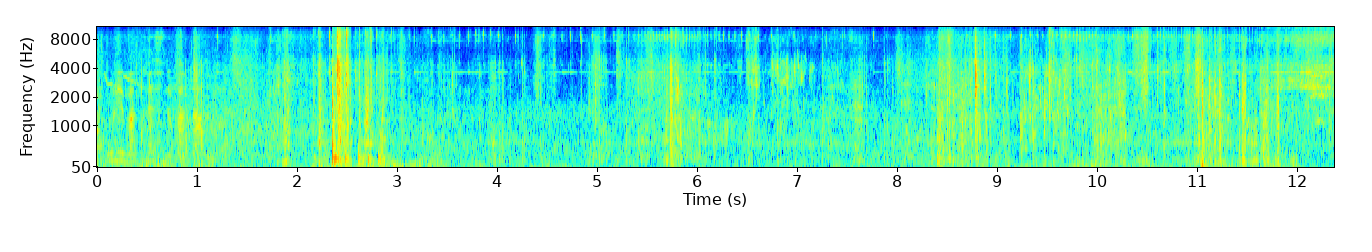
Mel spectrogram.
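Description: Low wind rumble on the camera microphone, with a sharp knock about two and a half seconds in and a few lighter ones later, as the camera is handled in an inflatable boat. Brief snatches of muffled voices.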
